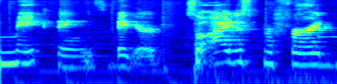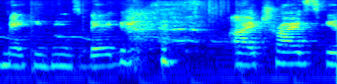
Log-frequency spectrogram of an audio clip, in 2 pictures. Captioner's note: laughs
